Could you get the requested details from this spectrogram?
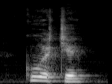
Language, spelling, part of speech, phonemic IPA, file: Dutch, koertje, noun, /ˈkurcə/, Nl-koertje.ogg
- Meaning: diminutive of koer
